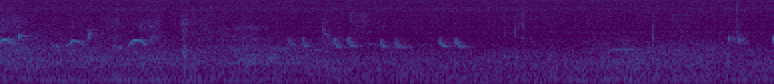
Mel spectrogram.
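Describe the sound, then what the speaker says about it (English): Small birds chirp in the background with brief repeated tweets scattered across a steady, faint hiss of ambient noise. "Just the birds chirping in the background."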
